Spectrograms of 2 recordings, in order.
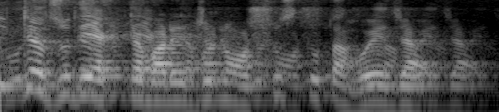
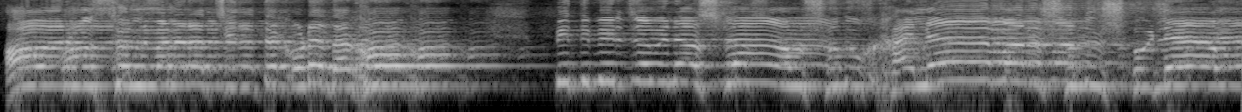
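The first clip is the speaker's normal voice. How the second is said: full-force preaching shout; 10 semitones higher, 7 dB louder than usual. Real, not acted. Preacher rebukes the Muslims, shouting high and loud. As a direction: cry out a rebuke to the faithful.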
